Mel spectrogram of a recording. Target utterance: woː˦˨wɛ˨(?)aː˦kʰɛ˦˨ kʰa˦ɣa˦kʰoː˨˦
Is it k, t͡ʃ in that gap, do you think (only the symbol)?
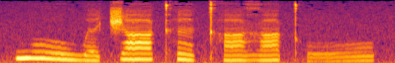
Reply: t͡ʃ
